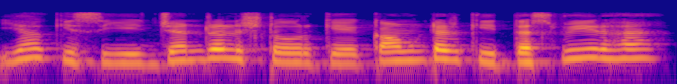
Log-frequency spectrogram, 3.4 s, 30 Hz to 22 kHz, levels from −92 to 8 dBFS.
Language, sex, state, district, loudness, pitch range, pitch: Hindi, male, Jharkhand, Ranchi, -18 LUFS, 170-230 Hz, 195 Hz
